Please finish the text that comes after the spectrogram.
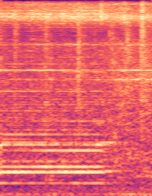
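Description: A train running fast along the Deepor Beel wetland, heard as a loud, steady rumble with a sustained horn tone over it, close by and without speech.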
